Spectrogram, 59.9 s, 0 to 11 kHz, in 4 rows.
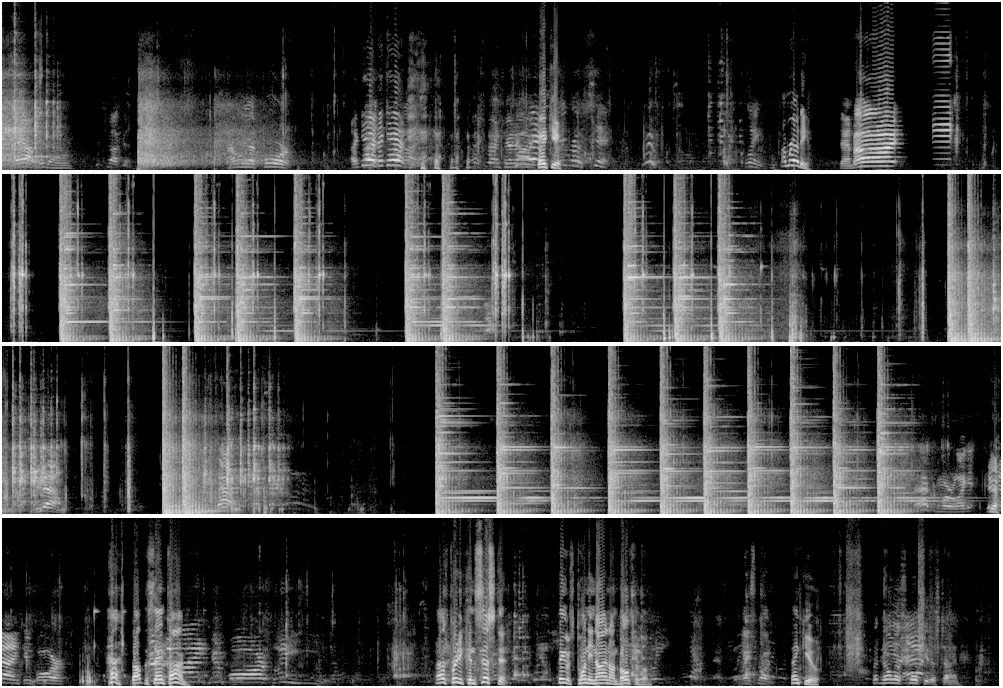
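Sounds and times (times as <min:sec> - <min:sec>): steel target ringing: 0:15.9 - 0:20.4, 0:21.0 - 0:22.5, 0:24.3 - 0:26.8, 0:36.5 - 0:44.3
heavy gun blasts: 0:29.2 - 0:30.1, 0:32.4 - 0:33.4.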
